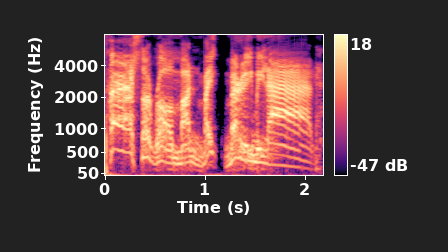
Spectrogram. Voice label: victory, Pirate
